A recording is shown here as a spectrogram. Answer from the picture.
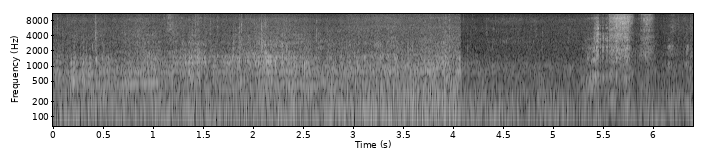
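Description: Lexus IS 200's two-litre straight-six engine working hard under heavy throttle as the car accelerates in a low gear. The sound drops back about four seconds in as the throttle eases.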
